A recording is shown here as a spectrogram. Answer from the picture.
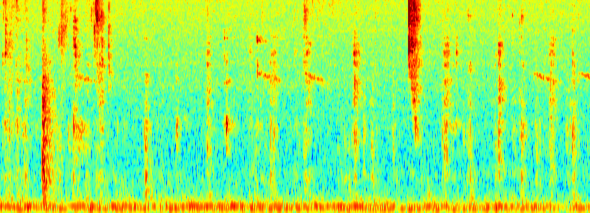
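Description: Faint close-up chewing of a bite of veggie burger on a toasted brioche bun, heard as scattered small mouth clicks and smacks, a couple a little louder about half a second in and about four seconds in.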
